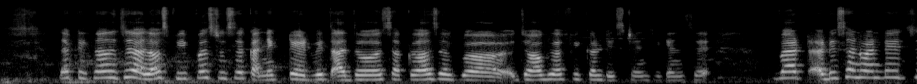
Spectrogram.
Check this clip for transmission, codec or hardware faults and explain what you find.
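There's one fault, and it runs through the whole clip: Speex codec damage on the speech, start to finish. Speex is a CELP codec that models each stretch of speech and spends a fixed bit budget on the excitation driving that model. The damage is plainly audible here, with that coded, processed grain layered over the speech. The rate points to something around 22 kbps. Nothing sits above 15.4 kHz, so the very top of the band is simply missing.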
